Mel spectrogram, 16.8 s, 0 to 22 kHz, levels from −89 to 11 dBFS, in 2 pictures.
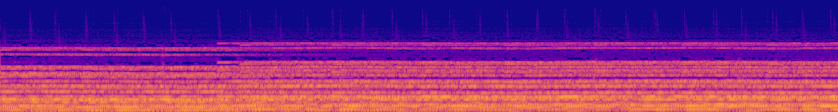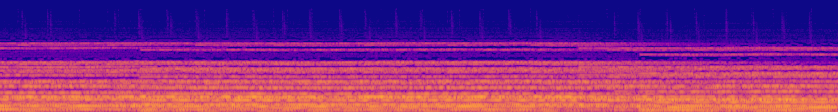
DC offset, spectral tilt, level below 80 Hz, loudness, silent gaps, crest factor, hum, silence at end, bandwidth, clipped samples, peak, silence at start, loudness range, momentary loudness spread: under 0.1%; -9.5 dB/octave; -32 dBFS; -15 LUFS; none; 12 dB; none; 0 s; 4.9 kHz; under 0.1%; -2 dBFS; 0 s; 1 LU; 2 LU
